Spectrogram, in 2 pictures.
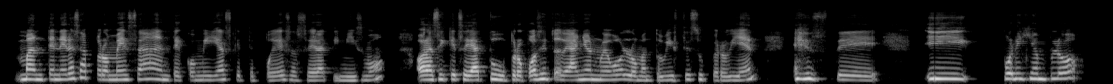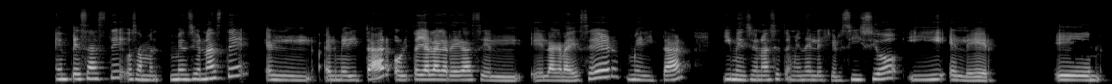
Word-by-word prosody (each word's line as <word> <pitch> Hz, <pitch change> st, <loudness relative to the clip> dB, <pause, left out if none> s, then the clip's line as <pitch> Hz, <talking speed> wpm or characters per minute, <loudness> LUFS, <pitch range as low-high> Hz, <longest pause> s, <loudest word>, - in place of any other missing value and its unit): mantener 230 Hz, +1 st, +4 dB
esa 305 Hz, +3 st, 0 dB
promesa 225 Hz, +2 st, +1 dB
entre 205 Hz, -4 st, -3 dB
comillas 200 Hz, +3 st, -5 dB
que 205 Hz, -, -11 dB
te 185 Hz, 0 st, -16 dB
puedes 195 Hz, +3 st, -7 dB
hacer 185 Hz, -1 st, -4 dB
a 190 Hz, -, -1 dB
ti 185 Hz, -, -11 dB
mismo. 190 Hz, +2 st, -4 dB, 0.3 s
Ahora 215 Hz, +1 st, +7 dB
sí 230 Hz, +1 st, 0 dB
que 225 Hz, -, 0 dB
sería 205 Hz, -2 st, +5 dB
tu 220 Hz, -5 st, +3 dB
propósito 220 Hz, +5 st, +3 dB
de 205 Hz, -, 0 dB
año 220 Hz, +3 st, +4 dB
nuevo, 215 Hz, +1 st, 0 dB
lo 205 Hz, -3 st, 0 dB
mantuviste 195 Hz, +3 st, -5 dB
superbién, 200 Hz, 0 st, -3 dB, 0.3 s
este 245 Hz, -6 st, +1 dB, 0.5 s
y 255 Hz, -1 st, +6 dB, 0.2 s
por 260 Hz, -1 st, +4 dB
ejemplo, 260 Hz, +2 st, +2 dB, 0.8 s
empezaste 260 Hz, +5 st, -1 dB
o 240 Hz, -, -2 dB
sea 220 Hz, -2 st, -1 dB
man 210 Hz, 0 st, -5 dB
mencionaste 245 Hz, +8 st, +1 dB, 0.3 s
el 205 Hz, -3 st, -5 dB
el 205 Hz, -, -3 dB
meditar, 200 Hz, -1 st, +2 dB
ahorita 210 Hz, +2 st, -2 dB
ya 220 Hz, -, +6 dB
le 225 Hz, -, +5 dB
agregas 210 Hz, 0 st, 0 dB
el 180 Hz, -3 st, -5 dB
el 185 Hz, +2 st, -7 dB
agradecer, 230 Hz, -, +1 dB
meditar 215 Hz, -, -1 dB, 0.3 s
y 235 Hz, 0 st, -1 dB
mencionaste 210 Hz, +1 st, -2 dB
también 205 Hz, -2 st, -8 dB
el 205 Hz, 0 st, -5 dB
ejercicio 220 Hz, +7 st, -3 dB
y 220 Hz, +2 st, -3 dB
el 200 Hz, -3 st, -3 dB
leer. 175 Hz, 0 st, -2 dB, 0.6 s
Em, 205 Hz, -1 st, +1 dB
215 Hz, 145 wpm, -23 LUFS, 200-240 Hz, 0.8 s, Ahora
